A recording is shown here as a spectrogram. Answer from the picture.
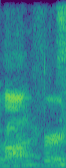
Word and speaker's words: Longford: my name is ABB Longford how you doing Longford Longford yeah do we know what l o n g f o r d spell it how it sounds we fun little how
